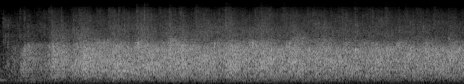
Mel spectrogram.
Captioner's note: applause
